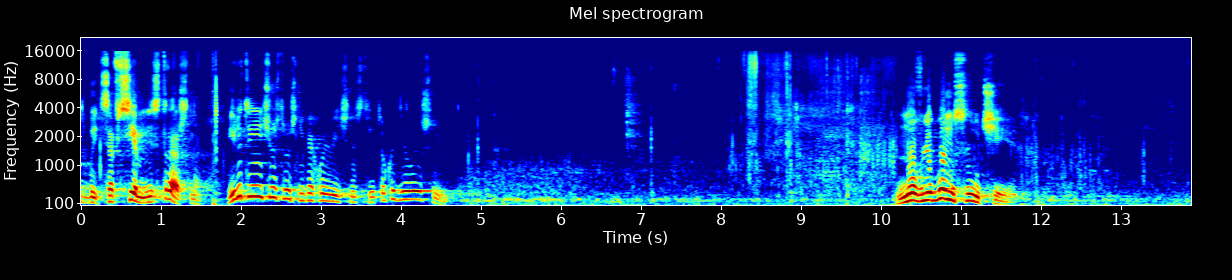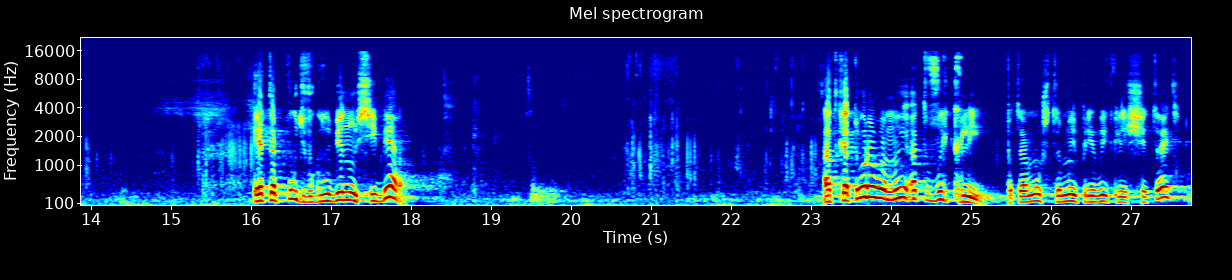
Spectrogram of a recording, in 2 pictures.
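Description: A middle-aged man speaks calmly and haltingly, close by.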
